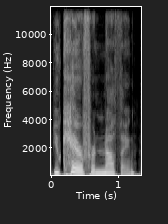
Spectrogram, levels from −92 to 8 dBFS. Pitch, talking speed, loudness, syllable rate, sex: 230 Hz, 180 wpm, -16 LUFS, 4.1 syllables/s, female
